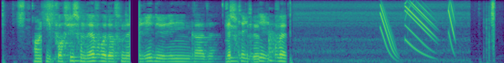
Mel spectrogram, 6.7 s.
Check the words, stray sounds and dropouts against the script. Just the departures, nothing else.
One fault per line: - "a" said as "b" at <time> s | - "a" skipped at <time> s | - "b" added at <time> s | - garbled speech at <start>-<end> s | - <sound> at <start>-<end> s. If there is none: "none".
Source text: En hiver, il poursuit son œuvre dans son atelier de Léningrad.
- "hiver" skipped at 0.6 s
- dropout at 1.7-1.9 s
- garbled speech at 3.0-3.8 s
- chirp at 5.1-6.1 s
